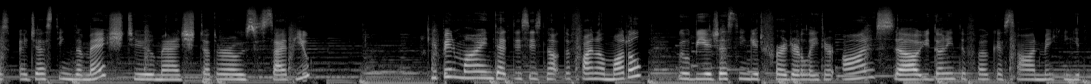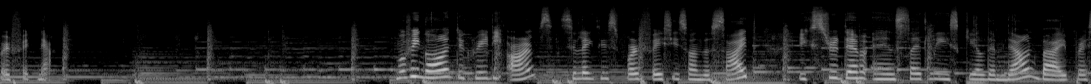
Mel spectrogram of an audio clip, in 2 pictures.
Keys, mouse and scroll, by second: 1.7 click, 1.9 g, 2.8 click, 3.0 g, 4.0 click, 4.1 click, 5.2 click, 5.3 click, 5.9 click, 6.0 click, 6.5 click, 6.6 click, 8.3 click, 9.4 click, 10.1 click, 10.2 click, 10.3 click, 11.2 click, 11.3 click, 12.1 click, 13.3 ctrl+z, 13.4 click, 13.7 click, 14.1 click, 14.2 click, 15.4 click, 15.9 scroll down 1, 16.2 click, 17.2 click, 17.6 scroll down 1, 17.8 scroll up 1, 18.0 click, 18.4 scroll up 2, 18.6-19.9 middle drag, 19.9 KP_1, 20.1-20.6 scroll down 1, 20.6 e.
